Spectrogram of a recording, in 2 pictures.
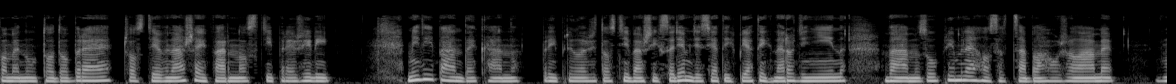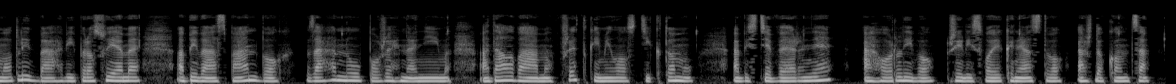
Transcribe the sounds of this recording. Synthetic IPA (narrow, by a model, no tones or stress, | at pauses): pɔmɛnuːt̪ɔd̪ɔbɾɛːt͡ʃɔscɛvnaʃɛjfaɾnɔscipɾɛʒili | miliːpaːnd̪ɛkʰan | pɾipɾiːlɛʒit̪ɔsciʋaʃixsɛɟɛmɟɛsɪat̪ixpɪat̪iɣnaɾɔɟiɲiːnʋaːmzuːpɾiːmnɛːɦɔsr̩t̪t͡sablaɦɔʒɛlaːmɛ | vmɔd̪lid̪̚baːɣʋipɾɔsujɛmɛʔabiʋaːspaːnbɔxzaɦr̩nulpɔʒɛɦnaɲiːmʔad̪alʋaːmfʃɛt̪kimilɔscikt̪ɔmuabiscɛʋɛɾɲɛ | aɦɔɾliʋɔʒilisʋɔjɛkɲast̪ʋɔaʒd̪ɔkɔnt͡sa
